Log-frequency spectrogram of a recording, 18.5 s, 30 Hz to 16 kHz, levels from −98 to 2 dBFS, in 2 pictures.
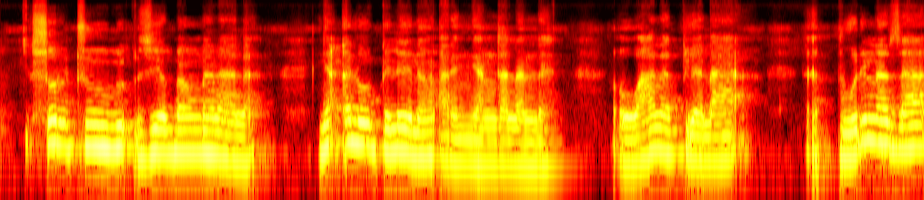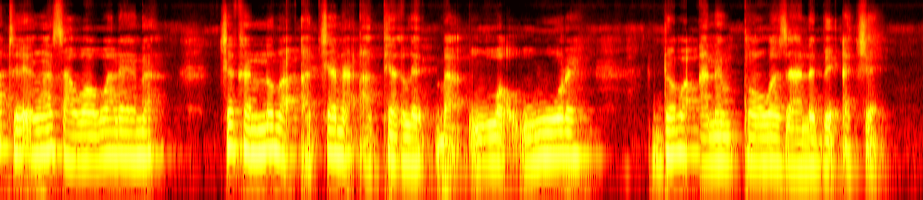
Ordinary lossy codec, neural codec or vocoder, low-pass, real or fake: AAC, 96 kbps; codec, 44.1 kHz, 2.6 kbps, SNAC; 14.4 kHz; fake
